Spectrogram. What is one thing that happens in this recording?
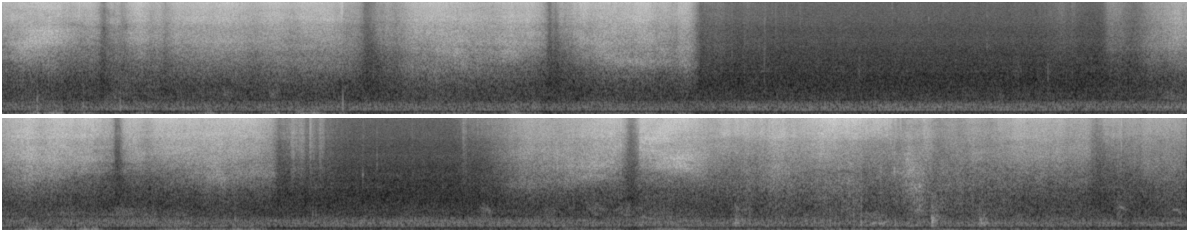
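Hands rub and brush softly over cloth, close up.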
